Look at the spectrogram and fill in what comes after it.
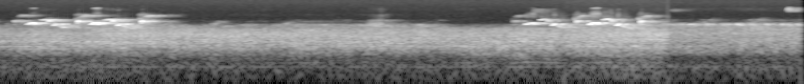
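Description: A bird chirping in two short bouts, one near the start and one about five seconds in. Each is a quick run of four or five falling notes lasting about a second and a half. Steady outdoor background noise runs underneath.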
